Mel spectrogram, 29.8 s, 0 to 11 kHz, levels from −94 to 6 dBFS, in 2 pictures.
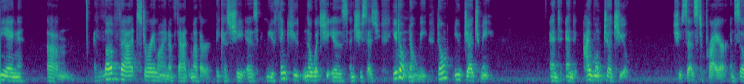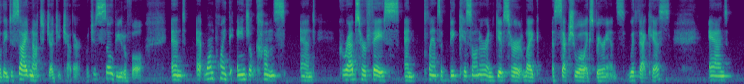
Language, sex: English, female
